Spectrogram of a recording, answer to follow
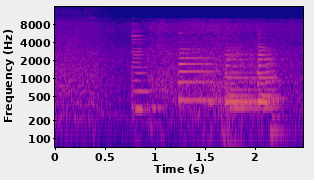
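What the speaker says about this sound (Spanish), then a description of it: "Acá desayunas con el sonido del mar." Sea surf at a seaside breakfast restaurant in Mazatlán, a faint broadband wash that rises and falls softly in the background under clinking tableware and brief tonal sounds.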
